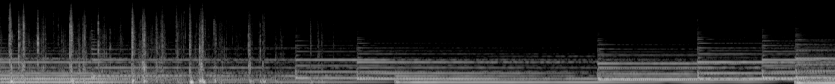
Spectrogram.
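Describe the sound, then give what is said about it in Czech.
Horse hooves clip-clopping as riders set off: a quick, uneven run of hoof beats fills the first few seconds over sustained musical tones, and the music carries on alone after the hooves fade. “Vezmeme si jen nějakého pěkného koně tady pro mého sluhu Vinska a budeme pokračovat za dalším dobrodružstvím. Šťastnou cestu, princi. A jeli se svým sluhou dál.”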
